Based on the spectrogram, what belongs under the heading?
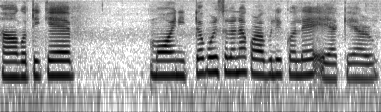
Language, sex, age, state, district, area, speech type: Assamese, female, 18-30, Assam, Morigaon, rural, spontaneous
